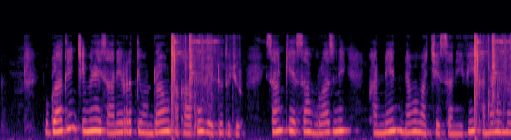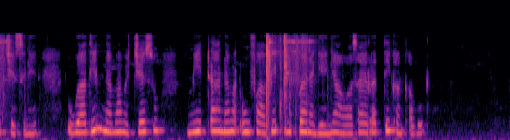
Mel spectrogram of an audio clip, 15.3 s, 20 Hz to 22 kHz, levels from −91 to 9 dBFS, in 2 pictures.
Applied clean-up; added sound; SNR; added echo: none; Shatter; 9 dB; none.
